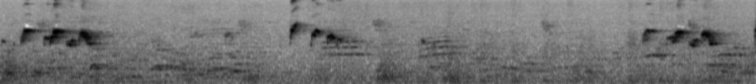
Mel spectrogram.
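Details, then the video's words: Wild-caught red-whiskered bulbul delivering brisk whistled bursts at the start, middle and end, with a man's speaking voice heard between the phrases. "Chào mào bổi siêng cầu tốc độ mỏ tốt"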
